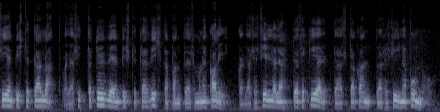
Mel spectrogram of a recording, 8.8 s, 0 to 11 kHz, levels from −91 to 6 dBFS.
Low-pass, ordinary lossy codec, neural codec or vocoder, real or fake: none; none; none; real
